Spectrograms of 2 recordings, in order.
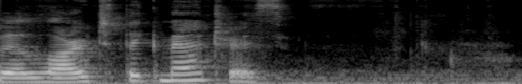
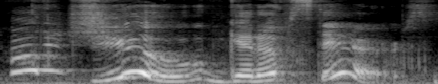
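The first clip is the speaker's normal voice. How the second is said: booming watchman; 5 semitones higher, 9 dB louder, slower than usual. Acted. Watchman questions bear.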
